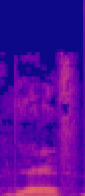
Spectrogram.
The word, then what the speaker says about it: mauve: Mauve? Mauve. – Mauve. – Mauve. Yeah, there's no W in there. – Yeah. – I mean, there's no W sound, at least.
